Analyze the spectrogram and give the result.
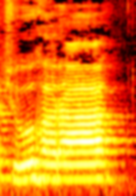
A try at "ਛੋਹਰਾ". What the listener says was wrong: ਹਾਂ, ਸ਼ੋਹਰਾ ਸ਼ਿਸ਼ਾ ਨਹੀਂ ਬੋਲਣਾ, ਛੱਛਾ ਬੋਲਣਾ ਹੈ, ਛੋਹਰਾ।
